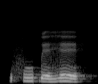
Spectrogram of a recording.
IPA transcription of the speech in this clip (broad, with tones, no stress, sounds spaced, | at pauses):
f u˧ ɓ e˨ ɣ e˦˨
